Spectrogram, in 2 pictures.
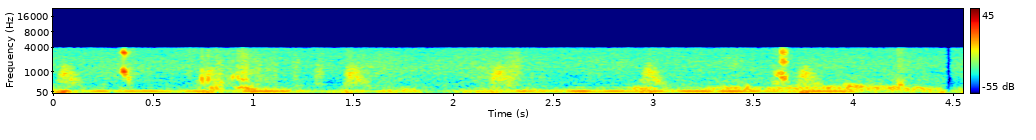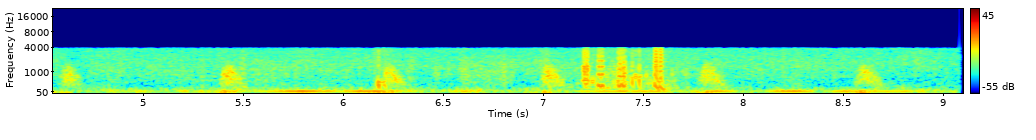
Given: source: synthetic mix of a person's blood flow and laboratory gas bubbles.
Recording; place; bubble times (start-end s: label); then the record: Doppler ultrasound of blood flow; subclavian vein
0.35-0.43 s: bubbles
0.73-1.06 s: bubbles
3.61-3.72 s: bubbles
4.24-4.29 s: bubbles
6.17-6.28 s: bubbles
7.19-7.71 s: bubbles
From the record:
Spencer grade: 2 (many but less than half of the cardiac periods contain bubble signals, singularly or in groups); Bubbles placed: anywhere in the cardiac cycle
